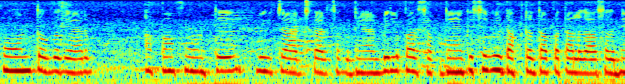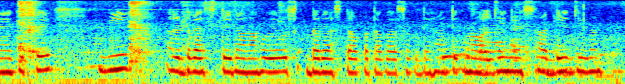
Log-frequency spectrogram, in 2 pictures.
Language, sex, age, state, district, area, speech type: Punjabi, female, 30-45, Punjab, Muktsar, urban, spontaneous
